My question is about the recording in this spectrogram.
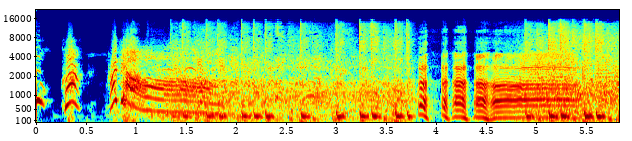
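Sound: dog barking and whimpering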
